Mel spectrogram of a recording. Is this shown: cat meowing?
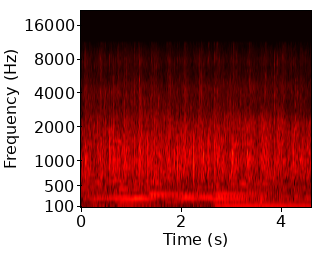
no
